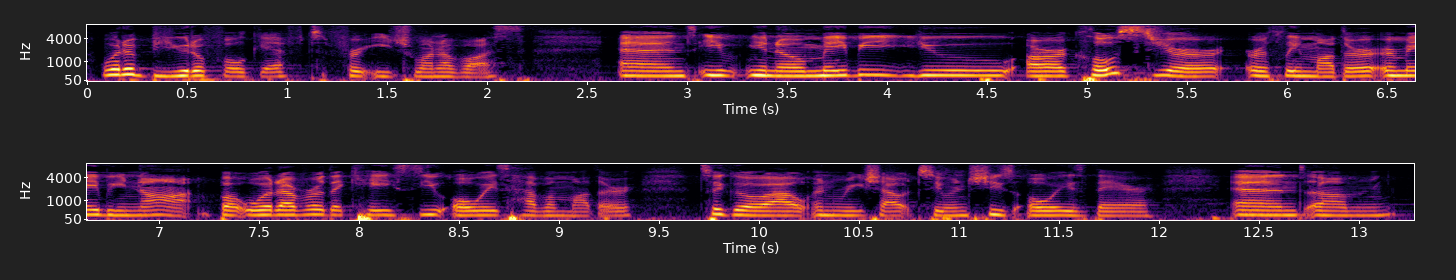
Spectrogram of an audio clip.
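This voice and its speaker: A woman's voice: medium pitch, a bit bright, clean tone. A young woman from Michigan giving an earnest, chatty personal faith testimony to an audience, with frequent ums.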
